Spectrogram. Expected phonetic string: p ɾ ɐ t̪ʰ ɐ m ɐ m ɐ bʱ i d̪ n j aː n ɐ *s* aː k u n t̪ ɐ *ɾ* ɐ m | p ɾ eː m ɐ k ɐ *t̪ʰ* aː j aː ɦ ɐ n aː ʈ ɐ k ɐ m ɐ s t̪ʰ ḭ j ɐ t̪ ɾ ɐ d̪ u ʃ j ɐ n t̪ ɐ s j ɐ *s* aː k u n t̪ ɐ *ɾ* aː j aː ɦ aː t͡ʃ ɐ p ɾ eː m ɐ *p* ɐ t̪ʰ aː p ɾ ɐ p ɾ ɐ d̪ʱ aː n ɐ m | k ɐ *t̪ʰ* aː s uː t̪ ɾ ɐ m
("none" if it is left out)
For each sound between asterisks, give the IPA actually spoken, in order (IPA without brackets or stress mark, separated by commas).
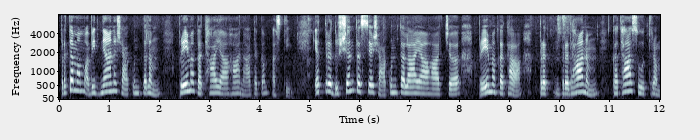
ʃ, l, t̪ʰ, ʃ, l, k, t̪ʰ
